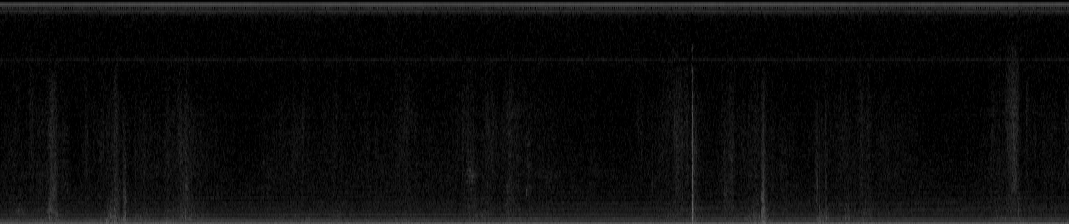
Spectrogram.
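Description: A cloth uniform snaps sharply with quick strikes.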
